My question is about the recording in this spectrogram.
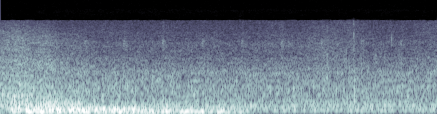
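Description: A TV news graphics transition whoosh with a low rumble, swelling at once and fading over about a second and a half. It is followed by faint steady wind and rain noise on an outdoor microphone.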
